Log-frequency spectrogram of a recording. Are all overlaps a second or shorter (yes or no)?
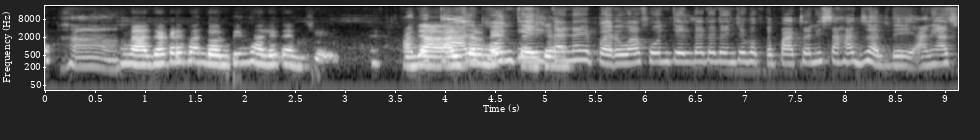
no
